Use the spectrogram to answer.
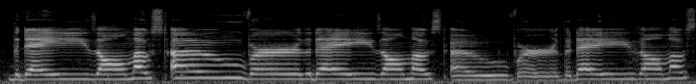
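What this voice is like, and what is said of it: Sung in bad Southern accent. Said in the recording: “please excuse my bad Southern accent.”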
